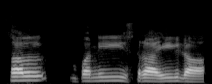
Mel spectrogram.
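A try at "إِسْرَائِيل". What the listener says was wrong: اسرائیل، لمبا کریں نا ذرا، اسرائیل۔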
